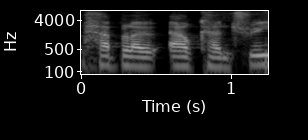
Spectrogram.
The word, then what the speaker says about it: Pablo Alcantarilla: insider today I'm delighted to be joined by Pablo our country yeah first of all have I pronounced that correctly yep good good start and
